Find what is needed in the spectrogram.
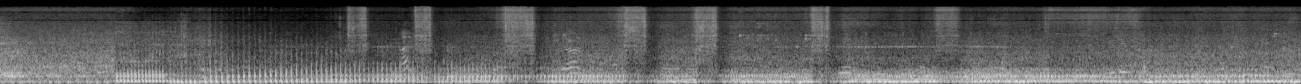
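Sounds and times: motorcycle engine running: 0.0 - 13.0
air hissing from tyre valve: 3.4 - 11.4.

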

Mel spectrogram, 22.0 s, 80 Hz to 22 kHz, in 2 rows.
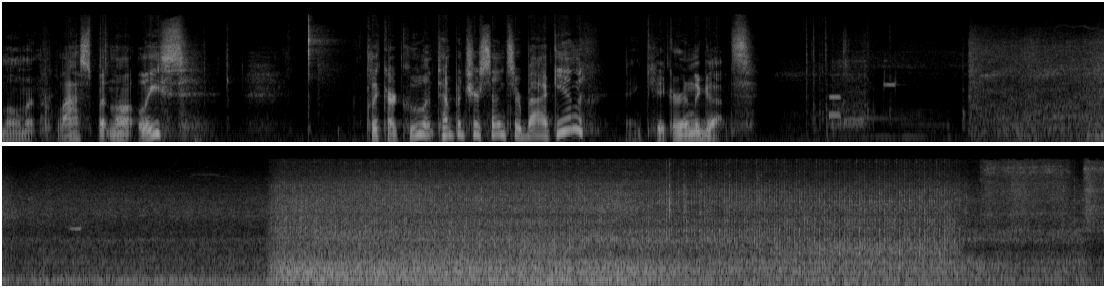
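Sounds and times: diesel engine idling: 9.9 - 22.0.

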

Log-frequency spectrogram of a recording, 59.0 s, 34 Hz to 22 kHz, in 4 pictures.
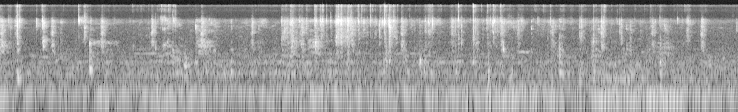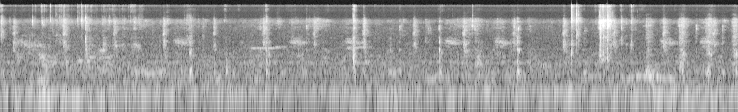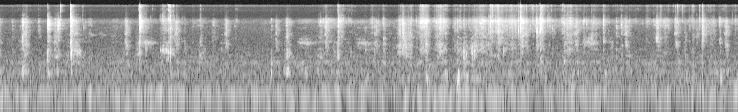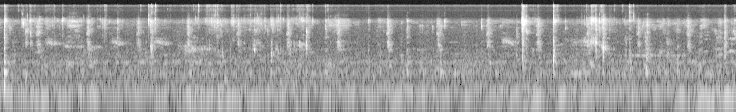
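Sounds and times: person chewing and biting: 2.9 - 14.1, 14.7 - 20.3, 26.0 - 31.4, 32.0 - 34.2, 34.9 - 58.4
sharp clicks and crunches: 3.0 - 14.1, 26.0 - 31.4, 34.9 - 53.2.

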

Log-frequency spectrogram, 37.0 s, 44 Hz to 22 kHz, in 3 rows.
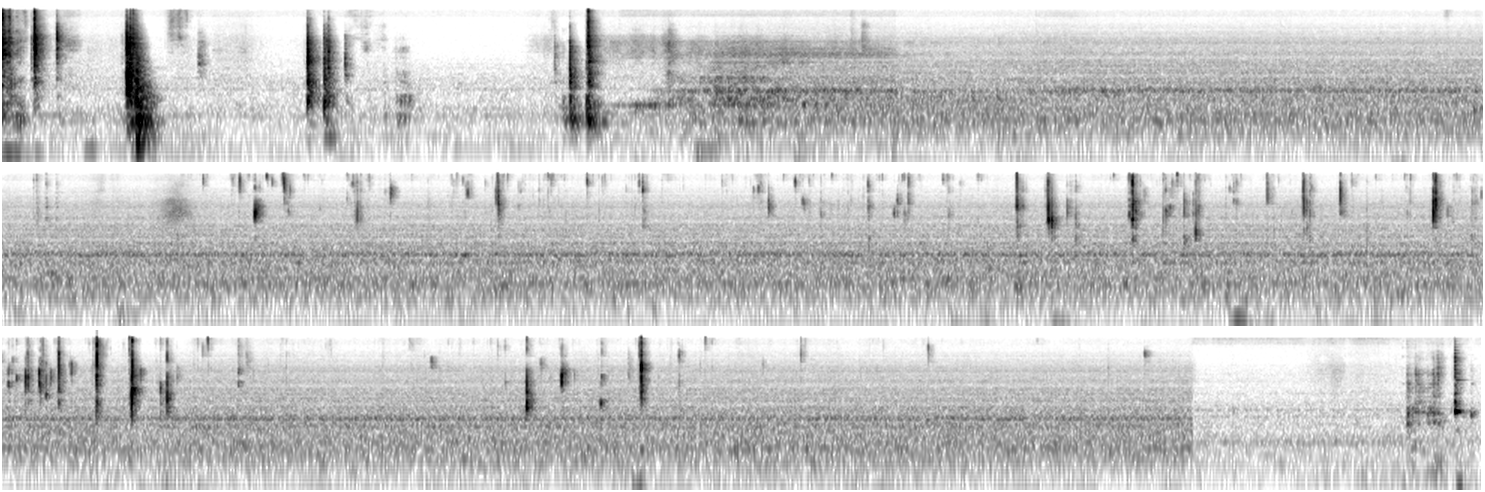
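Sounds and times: steady background hum: 0.0 - 37.0
spatula squishing cream cheese: 13.7 - 30.7.

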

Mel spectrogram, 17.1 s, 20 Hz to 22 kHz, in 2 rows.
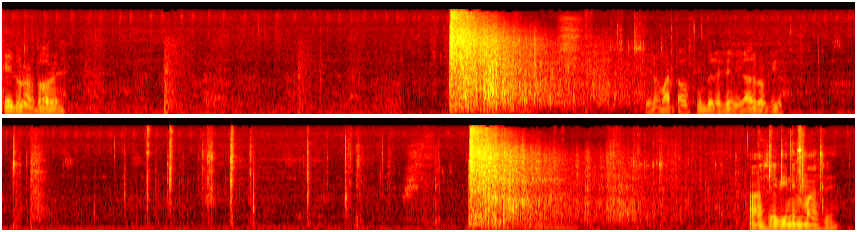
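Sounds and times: shotgun shot with echo: 4.5 - 6.2, 13.2 - 14.8.

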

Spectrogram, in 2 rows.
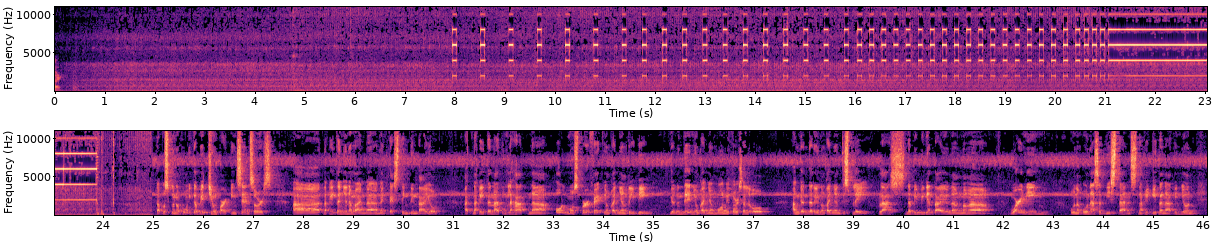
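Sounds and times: engine running: 0.0 - 25.1
continuous warning tone: 0.0 - 46.0
parking sensor beeping: 7.8 - 24.8.

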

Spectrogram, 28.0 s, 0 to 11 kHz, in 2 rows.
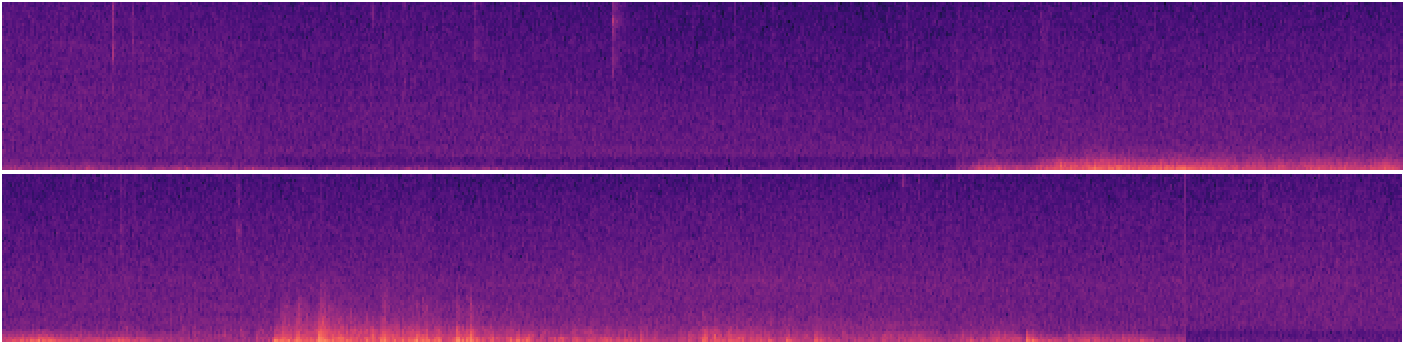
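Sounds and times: thunder rumbling and cracking: 9.6 - 25.8.

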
